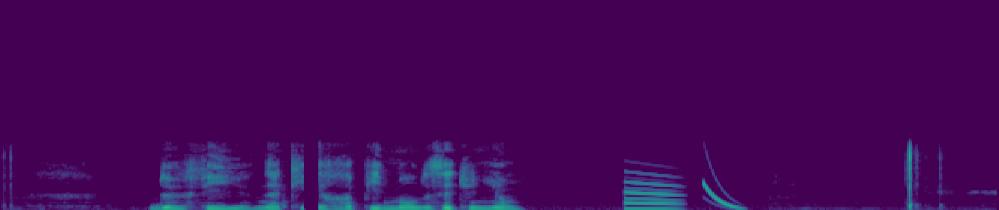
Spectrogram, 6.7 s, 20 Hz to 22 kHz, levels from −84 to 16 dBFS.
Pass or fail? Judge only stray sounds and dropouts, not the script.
fail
